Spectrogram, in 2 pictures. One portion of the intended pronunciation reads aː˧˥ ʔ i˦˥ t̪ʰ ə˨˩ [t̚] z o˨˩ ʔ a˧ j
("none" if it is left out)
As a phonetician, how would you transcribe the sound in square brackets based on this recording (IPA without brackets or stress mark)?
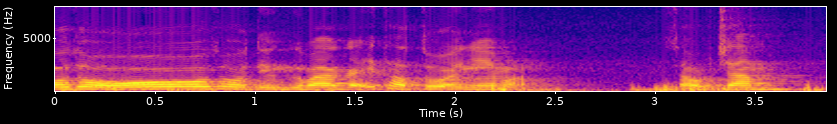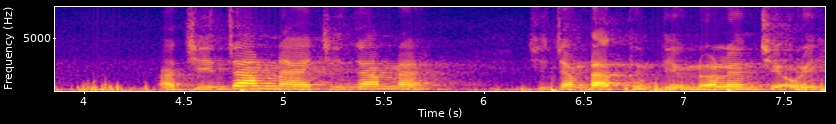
t̚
